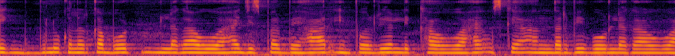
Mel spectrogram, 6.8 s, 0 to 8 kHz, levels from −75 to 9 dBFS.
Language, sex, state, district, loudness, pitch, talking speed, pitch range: Hindi, female, Bihar, Patna, -13 LUFS, 205 Hz, 185 wpm, 200-210 Hz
